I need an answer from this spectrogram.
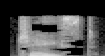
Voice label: "Chaste", English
